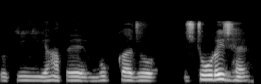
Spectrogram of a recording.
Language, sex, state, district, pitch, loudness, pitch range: Hindi, female, Bihar, Samastipur, 180 Hz, -18 LUFS, 175-190 Hz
